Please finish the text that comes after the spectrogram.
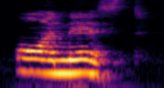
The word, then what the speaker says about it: honest: have consonant before that but here it is silent and we start up start speaking this word as honest so Oh sound is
